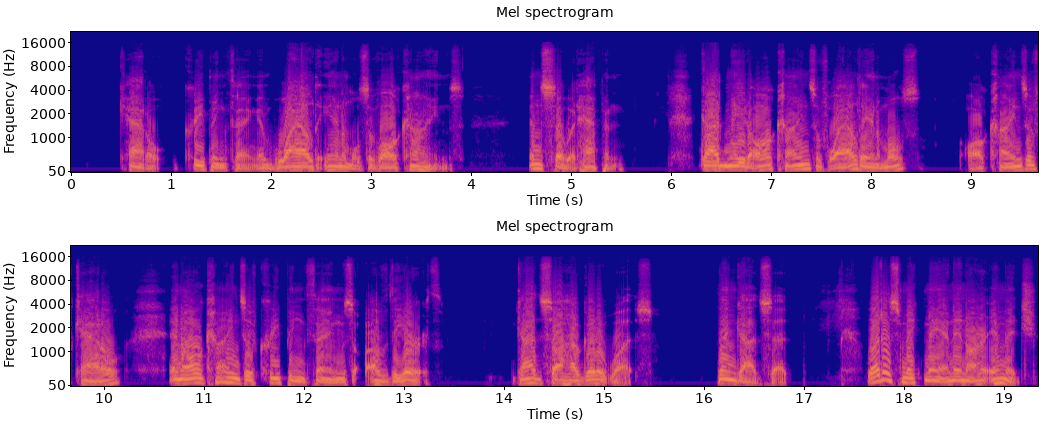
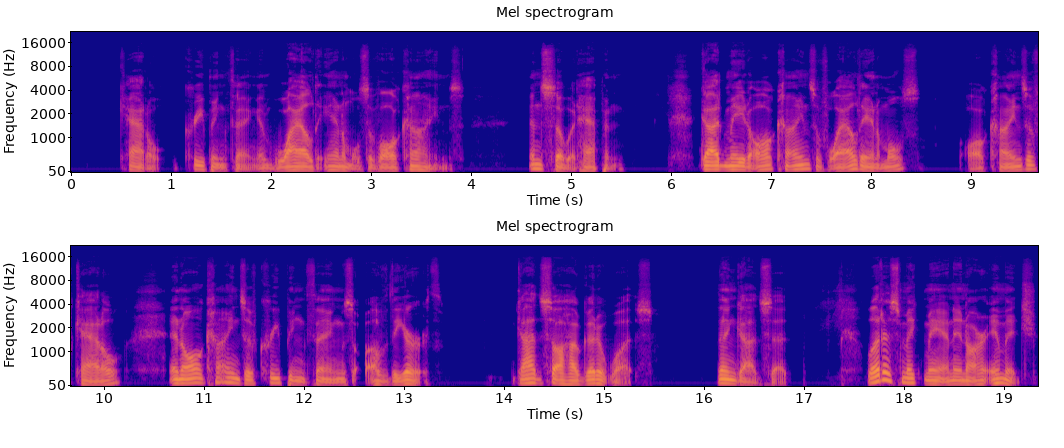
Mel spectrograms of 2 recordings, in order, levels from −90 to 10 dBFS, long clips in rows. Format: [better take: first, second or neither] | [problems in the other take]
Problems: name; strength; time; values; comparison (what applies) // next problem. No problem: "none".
second | distortion; heavy; 6 dB below the speech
